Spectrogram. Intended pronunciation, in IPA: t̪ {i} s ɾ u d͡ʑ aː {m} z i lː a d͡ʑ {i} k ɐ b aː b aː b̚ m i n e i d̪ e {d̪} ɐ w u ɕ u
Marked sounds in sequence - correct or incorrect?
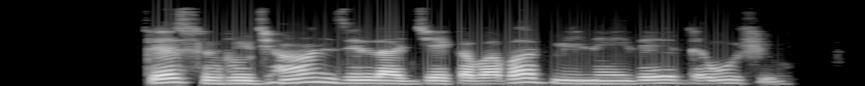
incorrect: e, incorrect: n, incorrect: e, correct

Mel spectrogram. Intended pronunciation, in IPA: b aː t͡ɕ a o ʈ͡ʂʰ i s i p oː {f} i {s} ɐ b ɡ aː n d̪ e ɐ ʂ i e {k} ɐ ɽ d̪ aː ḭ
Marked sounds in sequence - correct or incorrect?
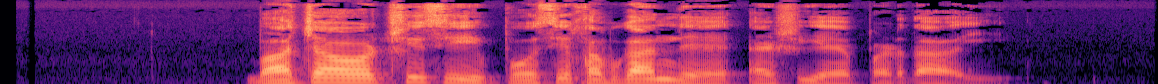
incorrect: s, incorrect: x, incorrect: p

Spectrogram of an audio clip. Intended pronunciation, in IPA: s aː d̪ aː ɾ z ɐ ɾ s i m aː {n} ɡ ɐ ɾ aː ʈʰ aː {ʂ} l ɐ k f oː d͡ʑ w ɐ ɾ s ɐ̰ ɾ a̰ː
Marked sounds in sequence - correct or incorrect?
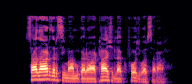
incorrect: m, incorrect: ɕ

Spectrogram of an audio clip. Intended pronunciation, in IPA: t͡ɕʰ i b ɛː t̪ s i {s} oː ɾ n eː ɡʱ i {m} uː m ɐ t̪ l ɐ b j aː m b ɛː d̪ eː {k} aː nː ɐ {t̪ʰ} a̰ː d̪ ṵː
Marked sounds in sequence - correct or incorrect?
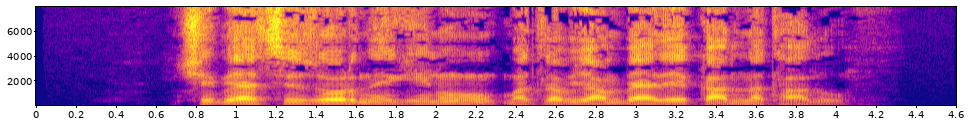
incorrect: z, incorrect: n, correct, correct

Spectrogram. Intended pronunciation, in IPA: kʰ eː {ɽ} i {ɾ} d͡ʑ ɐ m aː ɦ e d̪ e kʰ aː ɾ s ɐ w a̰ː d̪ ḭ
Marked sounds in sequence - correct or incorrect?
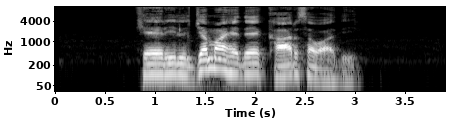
incorrect: ɾ, incorrect: l

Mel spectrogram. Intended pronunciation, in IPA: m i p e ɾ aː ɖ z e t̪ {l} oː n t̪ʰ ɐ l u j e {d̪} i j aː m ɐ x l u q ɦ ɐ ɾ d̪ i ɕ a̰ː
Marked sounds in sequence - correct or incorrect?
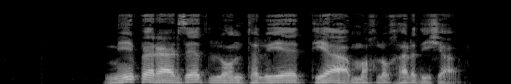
correct, incorrect: t̪

